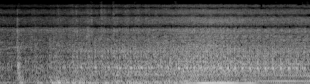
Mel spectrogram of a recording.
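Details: Opel Astra petrol engine knocking at idle with a rough, irregular knock from oil-starved crank bearings. The oil warning lamp was lit, antifreeze and oil leaked everywhere, the radiator and heat exchanger had failed, and the engine was dismantled.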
